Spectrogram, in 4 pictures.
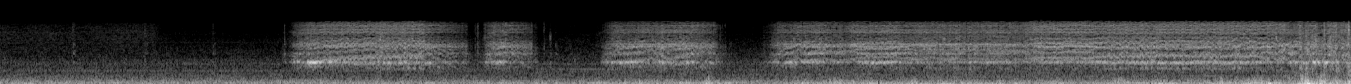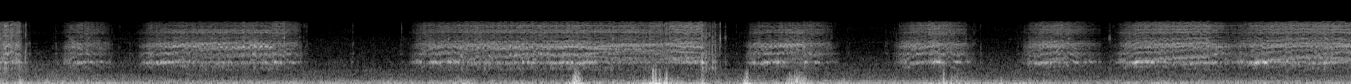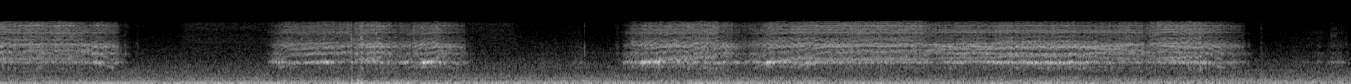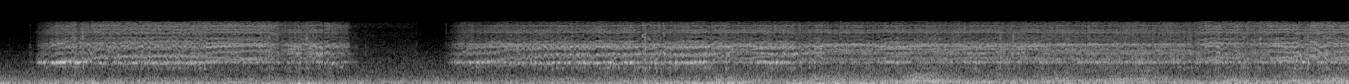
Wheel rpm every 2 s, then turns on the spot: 0, 50, 60, 70, 140, 160, 150, 70, 50, 150, 90, 50, 80, 140, 20, 90, 30, 130, 160, 100, 60, 150, 70, 160, 160, 160, 160.
16-18 20-22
